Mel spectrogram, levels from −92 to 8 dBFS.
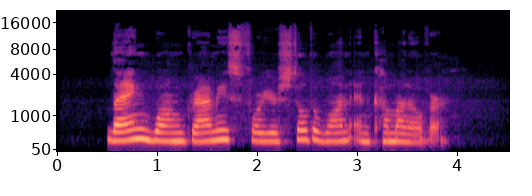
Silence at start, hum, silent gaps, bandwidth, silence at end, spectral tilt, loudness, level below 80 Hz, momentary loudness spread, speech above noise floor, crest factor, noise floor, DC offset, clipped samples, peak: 0.5 s; none; none; 14.5 kHz; 0.65 s; -5.5 dB/octave; -19 LUFS; -72 dBFS; 10 LU; 47 dB; 18 dB; -65 dBFS; under 0.1%; under 0.1%; -2 dBFS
